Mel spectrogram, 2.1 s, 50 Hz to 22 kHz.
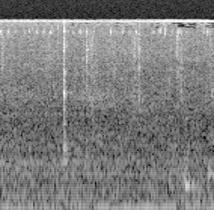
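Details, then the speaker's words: Neptune Systems Apex EB832 energy bar, whose outlets were dead though its indicator lights worked, after replacing its 12V 500mA AC-DC power module: one crisp faint relay click is heard as an outlet switches. Relays are working normally; repair successful. "hopefully you heard that click turn turn it back on hear the click the relays are working again we have a successful repair"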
